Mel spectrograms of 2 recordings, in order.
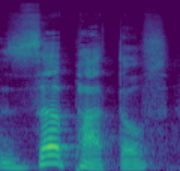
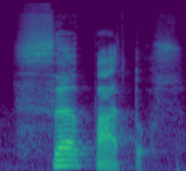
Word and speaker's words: zapatos: Well, I know it's spelled with a z, but in Spanish, the z actually just makes an s sound. So, it's not zapatos, it's sa. sa patos.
